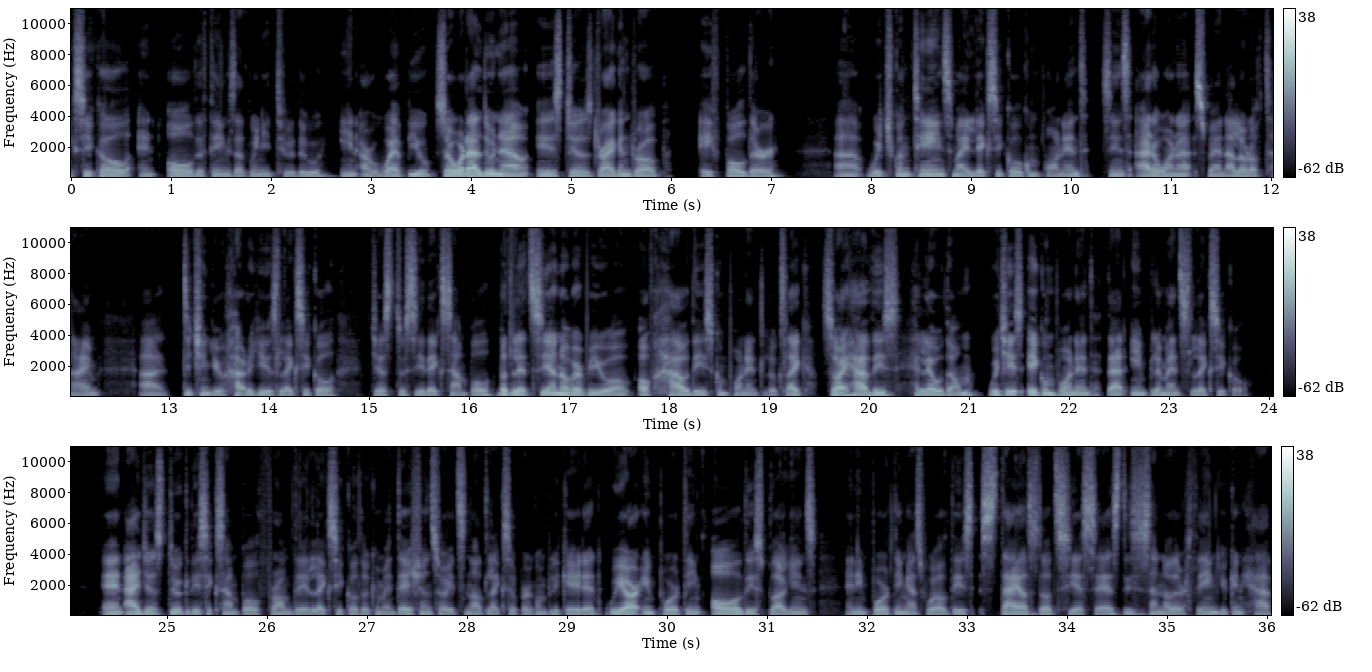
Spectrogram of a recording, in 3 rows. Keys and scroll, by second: 0.0-0.1 typing, 3.2 BackSpace.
